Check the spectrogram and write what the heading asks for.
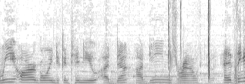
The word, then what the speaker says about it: Adine: And we are going to continue Adeen's route. I think it's Adeen. I'm not sure if it's Adeen or Adine. I think it's Adeen. Because I've never heard these names pronounces, but I'm pretty sure it's Adeen.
